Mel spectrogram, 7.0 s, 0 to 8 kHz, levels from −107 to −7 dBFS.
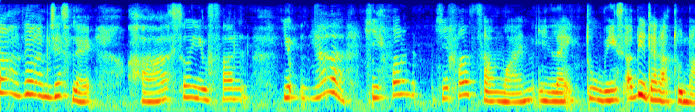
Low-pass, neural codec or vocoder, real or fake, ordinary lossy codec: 7.2 kHz; codec, 24 kHz, 6 kbps, HILCodec; fake; none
